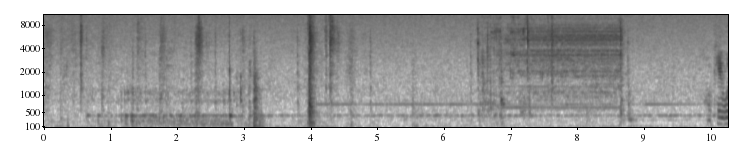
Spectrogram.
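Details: 2005 Chevy Impala 3.8 that stalls and is hard to restart once warm: key-on brings a steady mid-pitched electric hum for several seconds with a few clicks; fuel pump primes normally, pressure reaching 50.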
